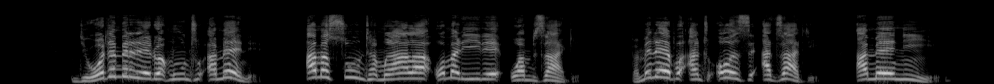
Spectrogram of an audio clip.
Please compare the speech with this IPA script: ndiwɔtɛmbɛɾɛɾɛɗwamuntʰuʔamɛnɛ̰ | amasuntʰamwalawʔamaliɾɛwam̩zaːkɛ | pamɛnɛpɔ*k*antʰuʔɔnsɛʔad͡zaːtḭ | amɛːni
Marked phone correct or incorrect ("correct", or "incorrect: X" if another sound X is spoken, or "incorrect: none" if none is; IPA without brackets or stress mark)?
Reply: incorrect: ʔ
